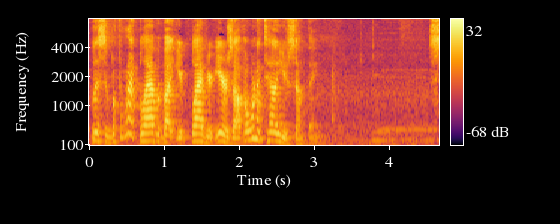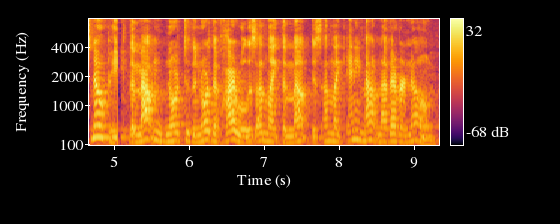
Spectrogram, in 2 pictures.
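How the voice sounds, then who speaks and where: A man's voice: sits high, lively intonation, pushed and bright, a little hiss or hum. A man doing a blunt young mountain swordswoman. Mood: blunt serious. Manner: blunt, brisk.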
